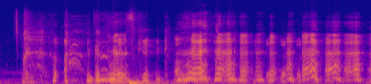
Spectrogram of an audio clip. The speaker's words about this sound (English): Oh, sorry. That caused a cough.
